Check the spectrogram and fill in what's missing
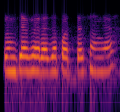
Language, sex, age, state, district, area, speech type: Marathi, female, 18-30, Maharashtra, Wardha, rural, conversation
